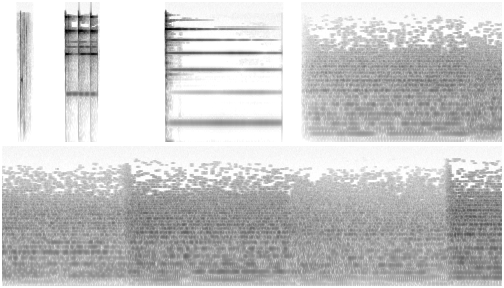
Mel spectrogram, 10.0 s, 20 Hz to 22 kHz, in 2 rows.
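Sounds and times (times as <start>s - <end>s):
bell ding: 0.6s - 1.0s, 1.6s - 2.8s.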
